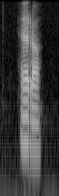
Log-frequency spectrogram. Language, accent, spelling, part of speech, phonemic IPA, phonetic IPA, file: Armenian, Eastern Armenian, Հերա, proper noun, /heˈɾɑ/, [heɾɑ́], Hy-Հերա.ogg
- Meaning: Hera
